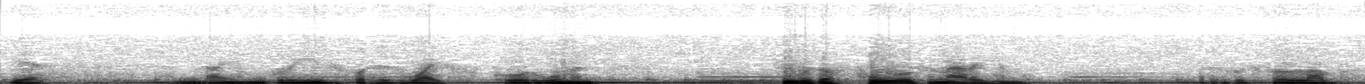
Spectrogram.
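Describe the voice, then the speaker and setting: An actor playing a blunt, gloomy Welsh village coal miner in a 1950s radio drama, speaking in lilting dialect phrasing. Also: male voice, lowish voice, little pitch movement, normal speed, over music, close to an everyday voice. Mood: grim, insistent. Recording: muffled, faintly noisy old radio recording.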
